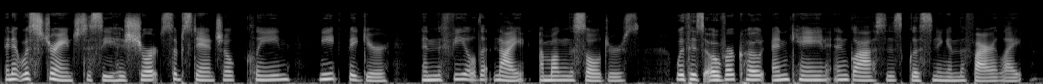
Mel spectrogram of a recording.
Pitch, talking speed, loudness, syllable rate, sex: 200 Hz, 180 wpm, -20 LUFS, 5.0 syllables/s, female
